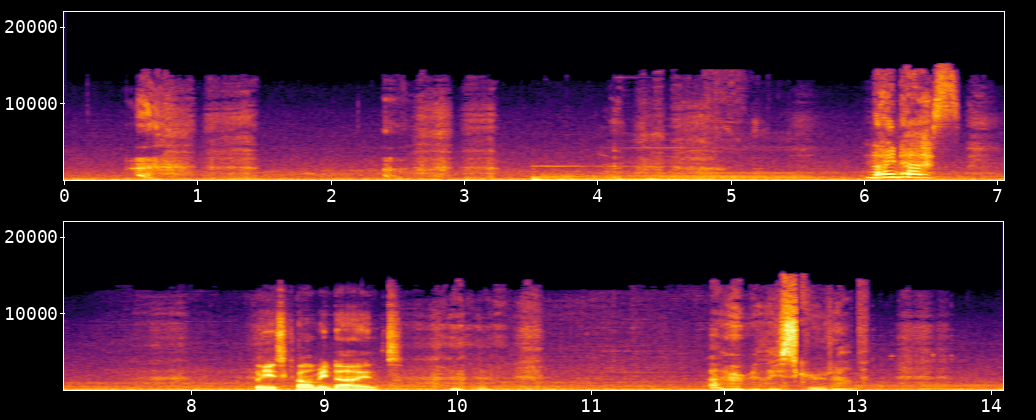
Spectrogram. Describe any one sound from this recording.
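A young man speaks weakly and strained, close by.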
